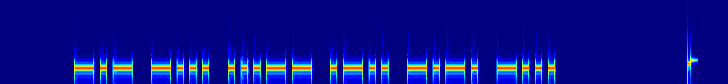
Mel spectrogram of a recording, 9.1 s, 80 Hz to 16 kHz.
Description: Morse code, heard as a keyed tone, about 15 wpm, 700 Hz. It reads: KB3LCB
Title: USA Call Signs - 6 Characters - 4x Character Spacing - 15wpm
